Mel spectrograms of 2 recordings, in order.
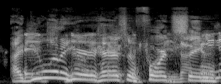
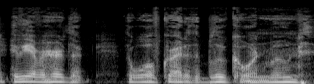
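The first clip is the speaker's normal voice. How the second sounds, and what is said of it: Imitates another person's voice. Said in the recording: “my shitty Harrison Ford impersonation”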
